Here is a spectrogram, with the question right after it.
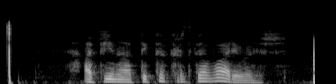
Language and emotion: Russian, angry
